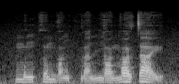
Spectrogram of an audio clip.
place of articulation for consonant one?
labial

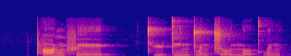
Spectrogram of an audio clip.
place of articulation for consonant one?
labial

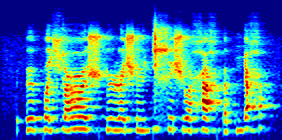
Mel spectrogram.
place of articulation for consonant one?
glottal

